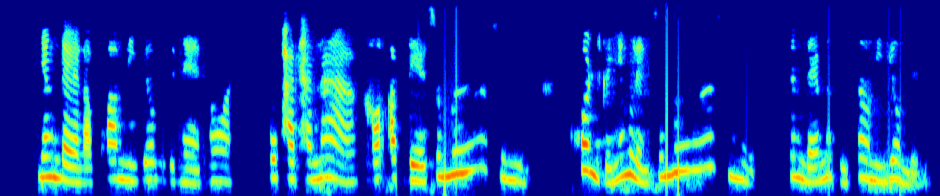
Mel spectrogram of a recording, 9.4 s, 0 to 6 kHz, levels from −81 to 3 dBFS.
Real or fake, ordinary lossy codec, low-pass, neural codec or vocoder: real; AAC, 32 kbps; 5.4 kHz; none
